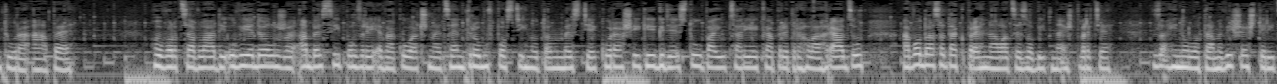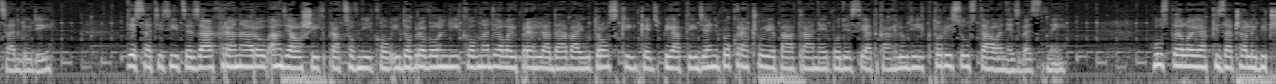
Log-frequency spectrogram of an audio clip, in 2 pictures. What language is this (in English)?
Slovak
